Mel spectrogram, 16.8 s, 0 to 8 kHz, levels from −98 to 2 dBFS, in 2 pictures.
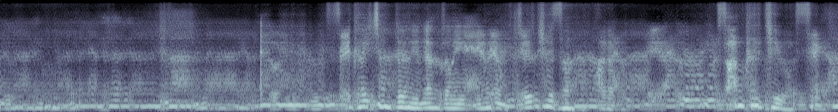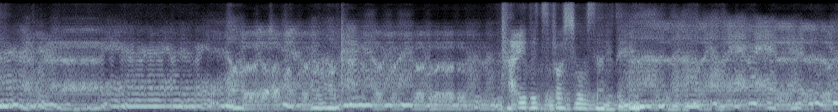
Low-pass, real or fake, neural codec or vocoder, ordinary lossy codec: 7.2 kHz; fake; codec, 16 kHz, 0.5 kbps, FreqCodec, smaller model; none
